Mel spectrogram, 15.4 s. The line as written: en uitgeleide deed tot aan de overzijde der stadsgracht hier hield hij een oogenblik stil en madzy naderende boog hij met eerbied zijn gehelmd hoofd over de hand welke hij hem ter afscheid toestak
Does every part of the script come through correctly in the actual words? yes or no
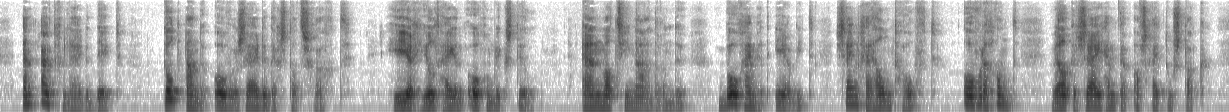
no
